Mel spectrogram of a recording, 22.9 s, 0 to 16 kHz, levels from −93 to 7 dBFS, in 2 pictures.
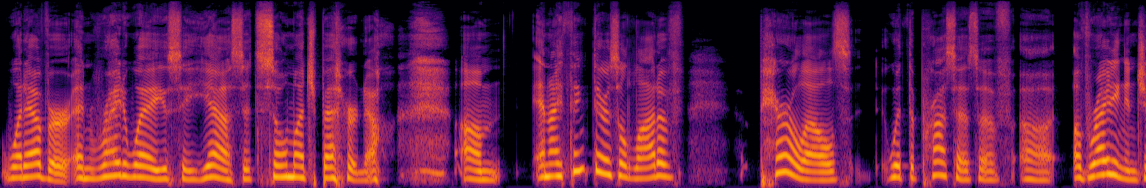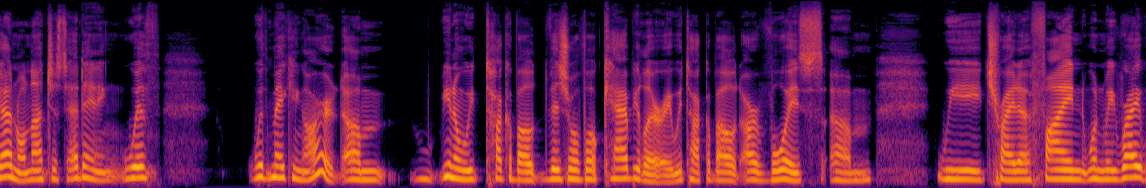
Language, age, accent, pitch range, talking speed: English, 50-69, American, 170-220 Hz, 150 wpm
